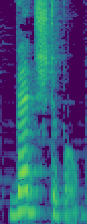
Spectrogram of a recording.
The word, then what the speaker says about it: vegetable: reduce it down and it's the same with this one vegetable not vegetable just three syllables vegetable can i order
